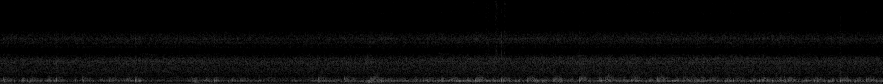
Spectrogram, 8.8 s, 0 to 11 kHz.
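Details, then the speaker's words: Great Dane at day 41 of gestation, fetal heartbeats found at home with a fetal Doppler: rapid whooshing pulses, roughly 230 a minute, from the puppies' heartbeats. "so those are fetal heartbeats in miss piper on her day 41 gestation hi pipes those were your babies"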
